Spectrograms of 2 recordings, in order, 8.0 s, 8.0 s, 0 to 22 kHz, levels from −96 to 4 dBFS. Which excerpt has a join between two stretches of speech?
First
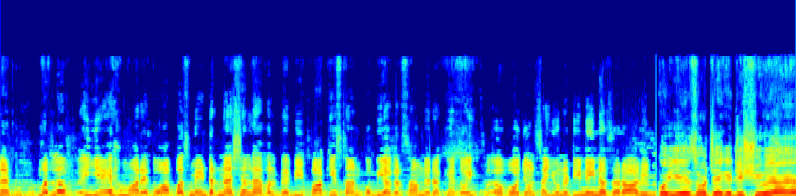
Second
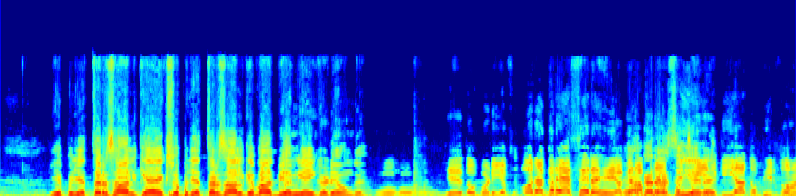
first; 1 cut; at 6.6 s

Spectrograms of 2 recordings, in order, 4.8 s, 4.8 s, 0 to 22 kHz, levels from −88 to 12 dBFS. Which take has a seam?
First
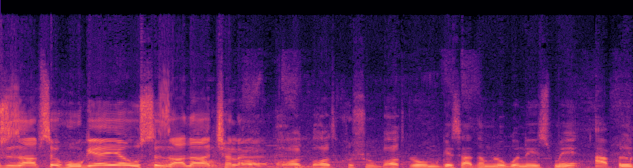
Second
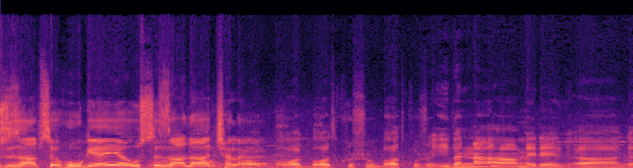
first; 1 cut; at 3.1 s

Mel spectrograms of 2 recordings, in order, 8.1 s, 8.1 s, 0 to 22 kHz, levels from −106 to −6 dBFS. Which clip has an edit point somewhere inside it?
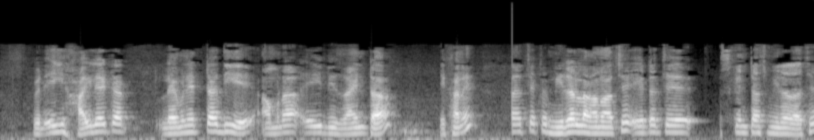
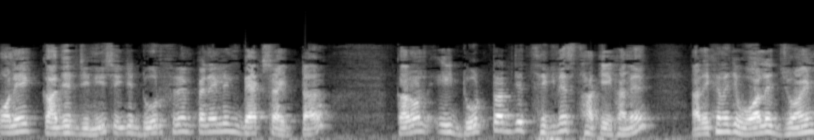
first; 1 cut; at 5.1 s

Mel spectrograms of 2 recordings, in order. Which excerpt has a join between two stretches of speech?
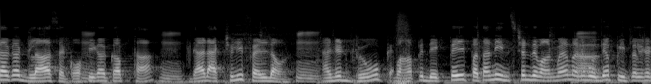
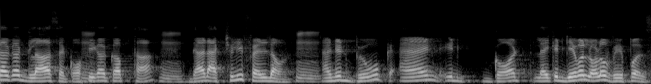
first; 1 cut; at 3.9 s

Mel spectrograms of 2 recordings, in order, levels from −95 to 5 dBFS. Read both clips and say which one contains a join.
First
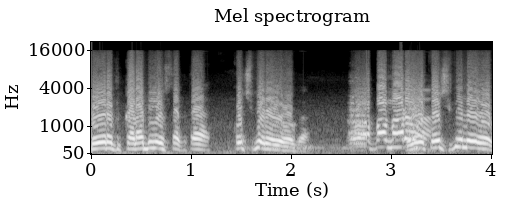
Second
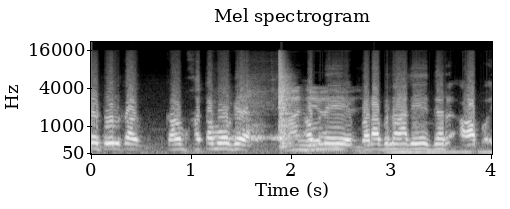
first; 1 cut; at 2.8 s

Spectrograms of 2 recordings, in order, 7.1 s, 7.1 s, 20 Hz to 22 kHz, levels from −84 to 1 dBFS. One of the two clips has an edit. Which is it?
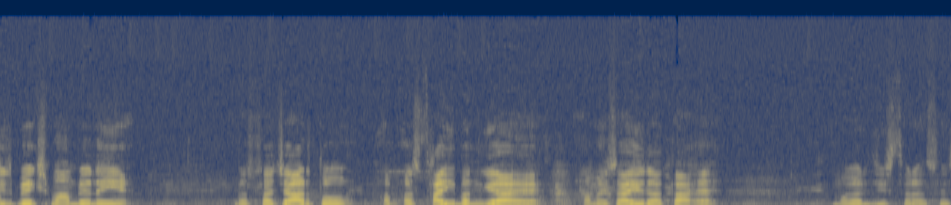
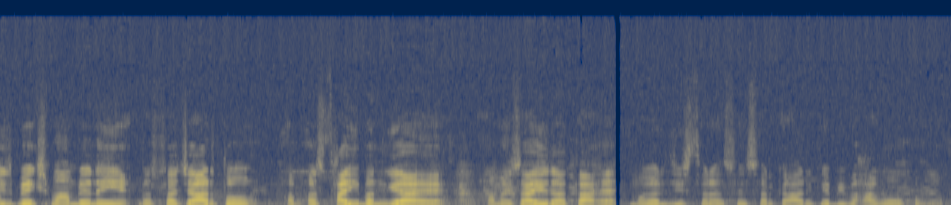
second; 2 cuts; at 1.1 s, 4.7 s

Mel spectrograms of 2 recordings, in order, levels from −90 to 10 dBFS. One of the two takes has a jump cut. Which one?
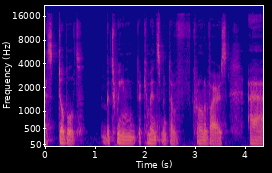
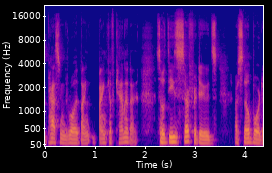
first; 1 cut; at 1.1 s

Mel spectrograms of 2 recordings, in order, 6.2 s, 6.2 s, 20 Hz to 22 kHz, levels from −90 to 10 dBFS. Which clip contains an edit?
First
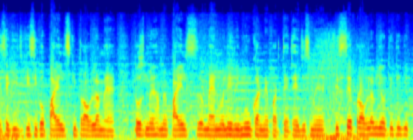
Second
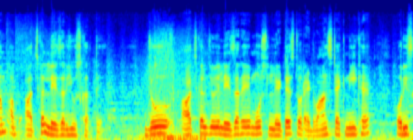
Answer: first; 1 cut; at 4.9 s

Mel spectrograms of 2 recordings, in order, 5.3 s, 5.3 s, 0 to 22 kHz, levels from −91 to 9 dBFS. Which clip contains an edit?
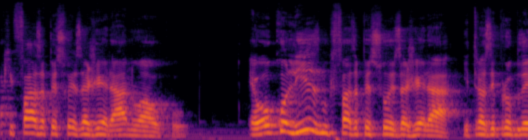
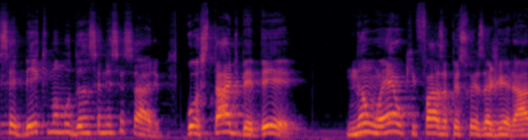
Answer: second; 1 cut; at 1.7 s

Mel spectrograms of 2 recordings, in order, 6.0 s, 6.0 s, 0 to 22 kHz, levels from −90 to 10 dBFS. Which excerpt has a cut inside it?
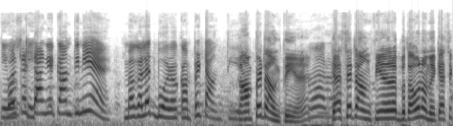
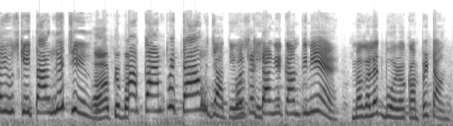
second; 1 cut; at 1.7 s

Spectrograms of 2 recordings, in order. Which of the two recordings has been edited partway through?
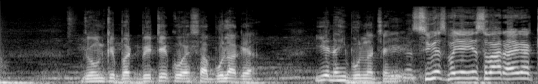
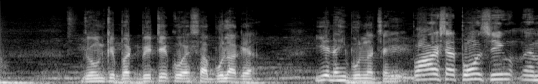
second; 1 cut; at 4.1 s

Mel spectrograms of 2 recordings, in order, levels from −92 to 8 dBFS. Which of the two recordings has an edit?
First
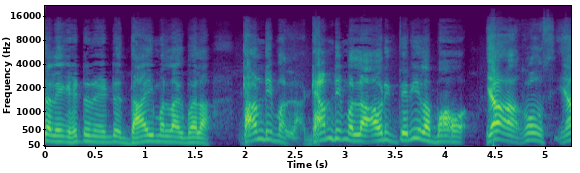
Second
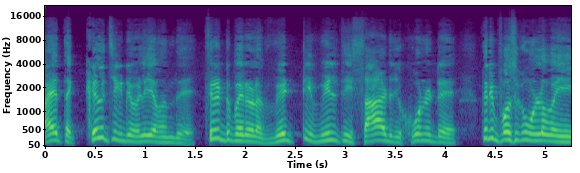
second; 1 cut; at 1.4 s

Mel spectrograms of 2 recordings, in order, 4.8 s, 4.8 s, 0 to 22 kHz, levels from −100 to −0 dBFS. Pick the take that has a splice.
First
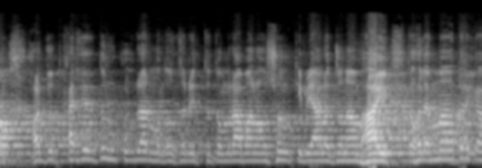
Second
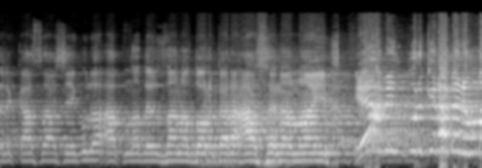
second; 1 cut; at 3.4 s

